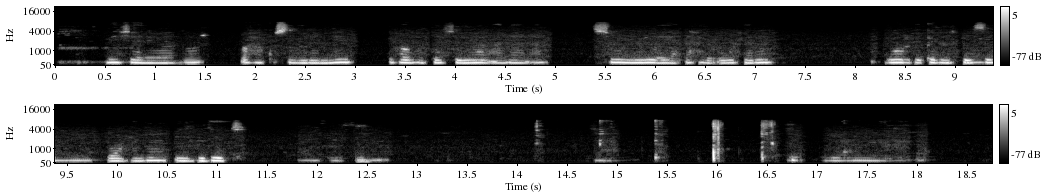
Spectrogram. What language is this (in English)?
Somali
